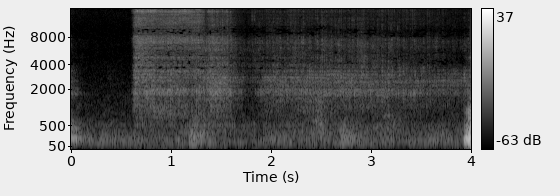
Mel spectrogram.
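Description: WD-40-style rust-remover aerosol hissing through its straw nozzle into an opened ball bearing, flushing out the old grease: one hiss about a second long, then a fainter one.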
